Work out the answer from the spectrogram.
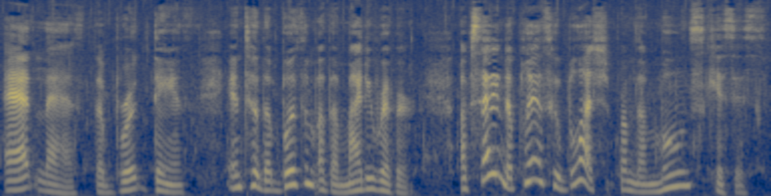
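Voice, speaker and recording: An older woman storyteller narrates a children's book with very lively, swooping intonation. Her voice is somewhat husky, and she phrases lines dramatically and deliberately. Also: deep voice, low-quality recording. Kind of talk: expressive scripted storybook narration.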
